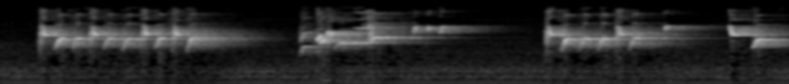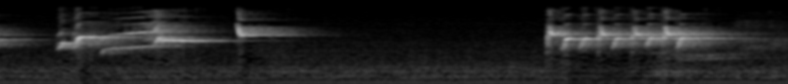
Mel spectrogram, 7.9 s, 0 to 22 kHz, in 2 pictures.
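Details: 2014 champion European goldfinch performing clean copia song: loud dense twittering phrases with buzzy trills and sweeping descending slurs, delivered in bursts of about a second separated by short gaps, with a longer pause before the last.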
